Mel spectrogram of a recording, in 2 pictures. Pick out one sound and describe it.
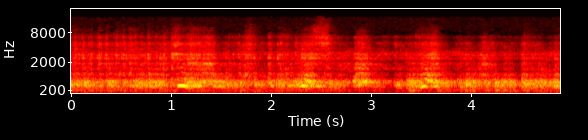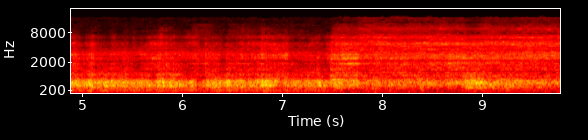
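Video game music plays through a television speaker.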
